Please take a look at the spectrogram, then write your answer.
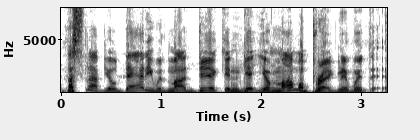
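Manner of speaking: high, slow crude Tracy voice; Tracy Morgan impression. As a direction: drawl out the filthy bits as Tracy. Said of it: "Tracy went from like the".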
